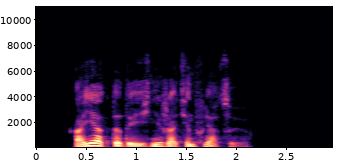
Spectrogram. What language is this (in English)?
Belarusian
